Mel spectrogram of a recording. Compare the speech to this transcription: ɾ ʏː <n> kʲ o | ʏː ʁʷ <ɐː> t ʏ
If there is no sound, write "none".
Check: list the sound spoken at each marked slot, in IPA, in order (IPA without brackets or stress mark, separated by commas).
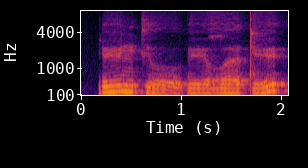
n, ɐː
